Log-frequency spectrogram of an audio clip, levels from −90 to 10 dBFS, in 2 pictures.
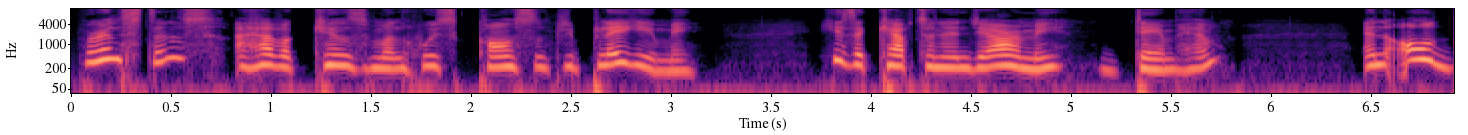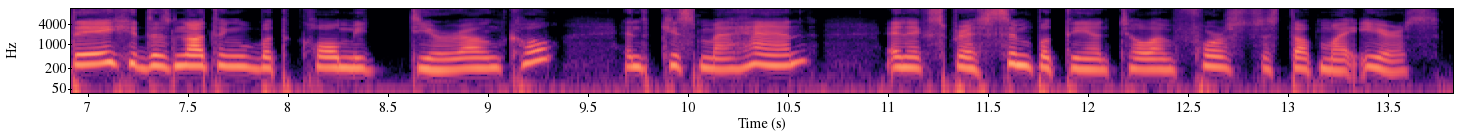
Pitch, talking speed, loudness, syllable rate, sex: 230 Hz, 200 wpm, -20 LUFS, 5.3 syllables/s, female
